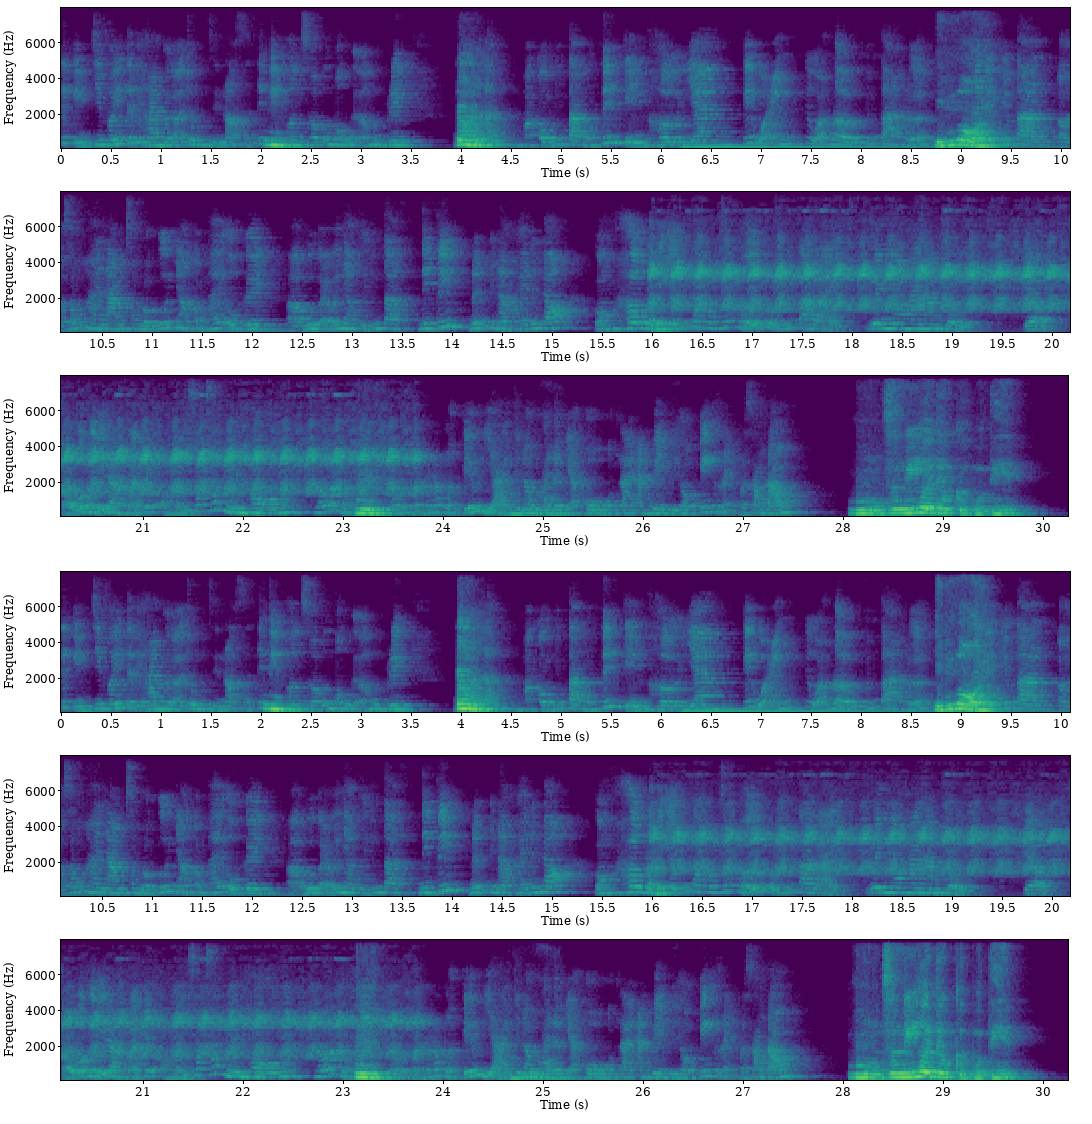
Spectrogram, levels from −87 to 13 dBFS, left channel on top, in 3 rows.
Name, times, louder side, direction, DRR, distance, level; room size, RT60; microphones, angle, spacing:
voice 1, 0.0-3.6 3.9-8.7 9.0-19.2 19.7-27.5, equal, ahead, -3 dB, 0.5 m, -35 dB
voice 2, 2.0-2.4 4.0-4.3 8.7-9.3 23.1-23.4 24.7-25.2 28.0-29.7, right 3 dB, 70° right, 4 dB, 0.4 m, -17 dB
Bass guitar, 6.2-10.6 11.2-12.4, left 1 dB, 20° right, 1.0 m, -37 dB
sound 1, 15.9-23.8, left 4 dB, 50° left, 0.6 m, -35 dB
3.2 x 2.3 x 3.0 m, 0.64 s
head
